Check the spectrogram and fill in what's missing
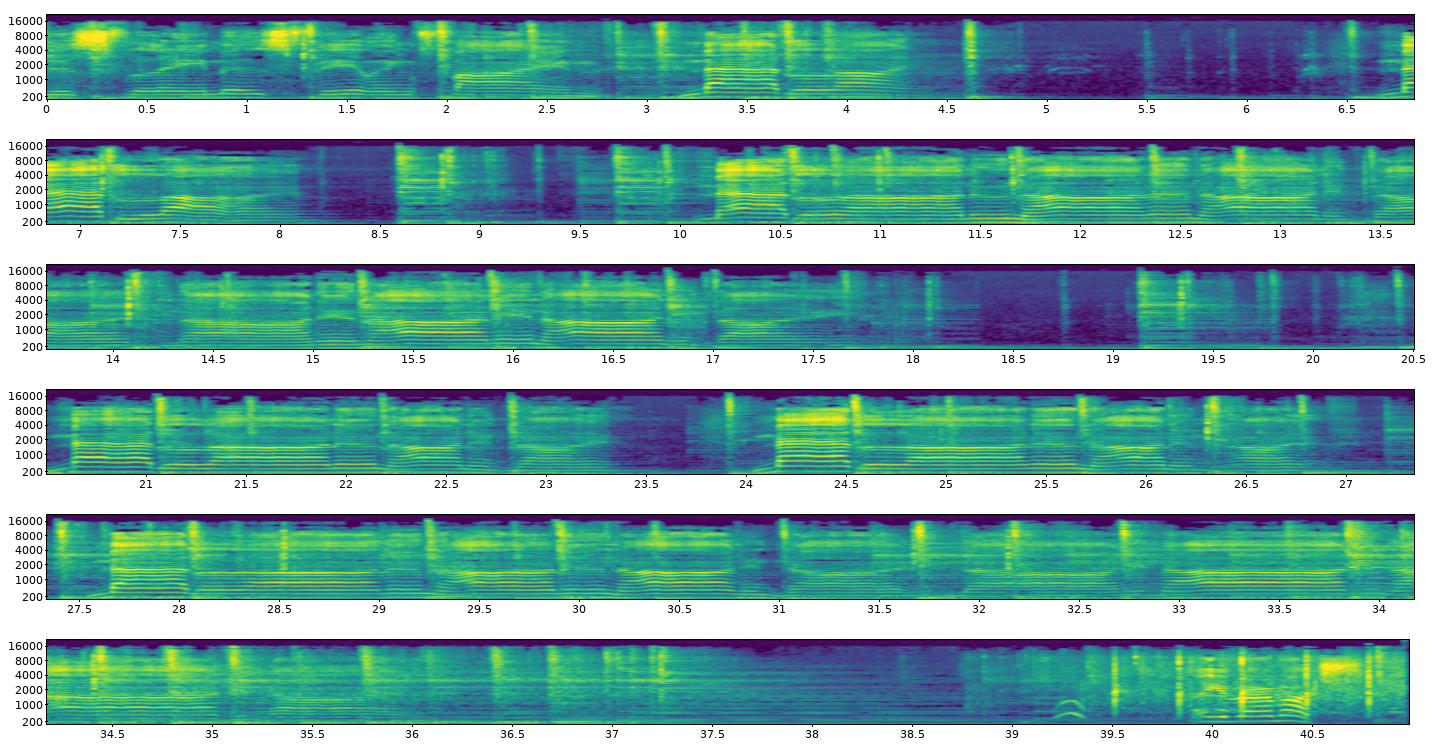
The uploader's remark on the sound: Ask Roulette is a conversation series in which strangers ask each other questions on stage. This excerpt is from our July show at Housing Works Bookstore in New York City.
